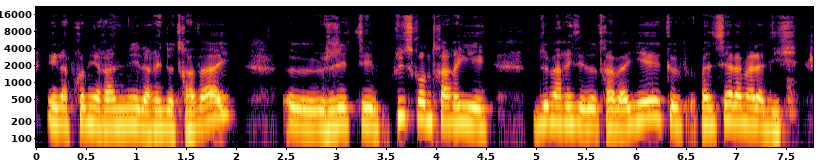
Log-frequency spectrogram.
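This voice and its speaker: At a fairly slow pace, a woman speaks in a dark, mellow tone with fairly low pitch and ordinary pitch variation. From southern France, Ariège. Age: 70s. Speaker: organ transplant recipient and torch bearer. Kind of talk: personal testimony. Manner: halting, with many repetitions.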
